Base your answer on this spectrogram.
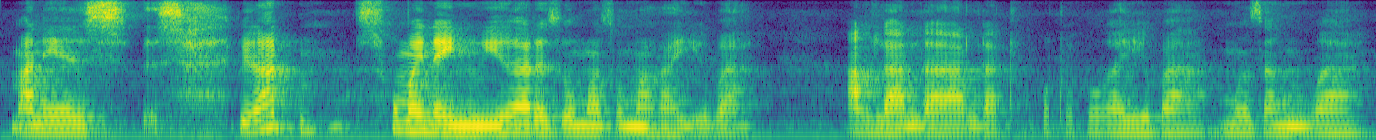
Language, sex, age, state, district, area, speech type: Bodo, female, 45-60, Assam, Kokrajhar, urban, spontaneous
